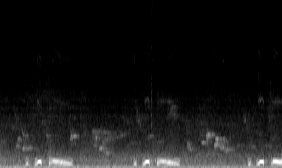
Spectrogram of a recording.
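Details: Spotted dove giving 'thổ đồng' style coos used to stimulate other birds, three phrases about two seconds apart, each a brief rising note followed by a long, rough, falling coo; light bird chirps above.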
